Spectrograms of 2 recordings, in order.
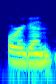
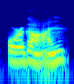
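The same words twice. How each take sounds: First: The name is said the way locals say it. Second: The name is said the way outsiders say it. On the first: The speaker calls it right. "it is pronounced Oregon" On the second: The speaker calls it wrong. "It's not Oregon"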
